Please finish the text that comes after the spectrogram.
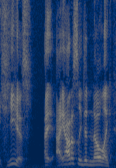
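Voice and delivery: normal talking voice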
